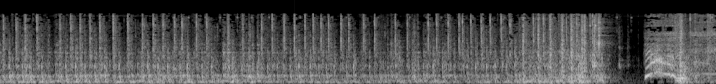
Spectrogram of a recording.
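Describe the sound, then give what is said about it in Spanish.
Rapid, steady typing on a typewriter with a small keyboard, a dense stream of sharp key clacks for about six seconds, then a brief pause before a low, wavering tone takes over at the end. “Las teclas son imposibles y el teclado pequeño.”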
